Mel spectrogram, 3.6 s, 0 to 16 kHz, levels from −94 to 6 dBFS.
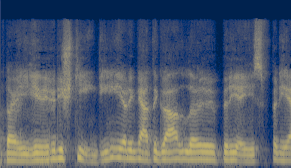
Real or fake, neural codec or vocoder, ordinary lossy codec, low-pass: fake; codec, 16 kHz in and 24 kHz out, 0.6 kbps, FocalCodec, streaming, 4096 codes; MP3, 64 kbps; 10.8 kHz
